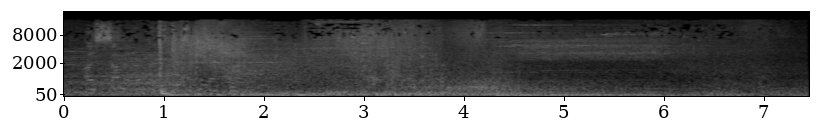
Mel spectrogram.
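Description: A triumphant video game victory fanfare plays.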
